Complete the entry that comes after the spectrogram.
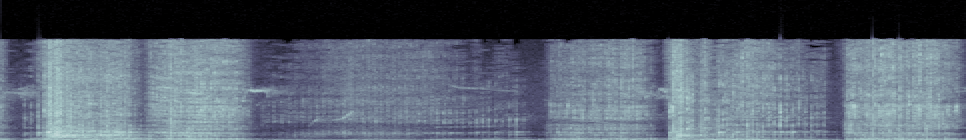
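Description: Tiger roaring: a series of loud, deep roars with quieter growling rumbles between them.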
